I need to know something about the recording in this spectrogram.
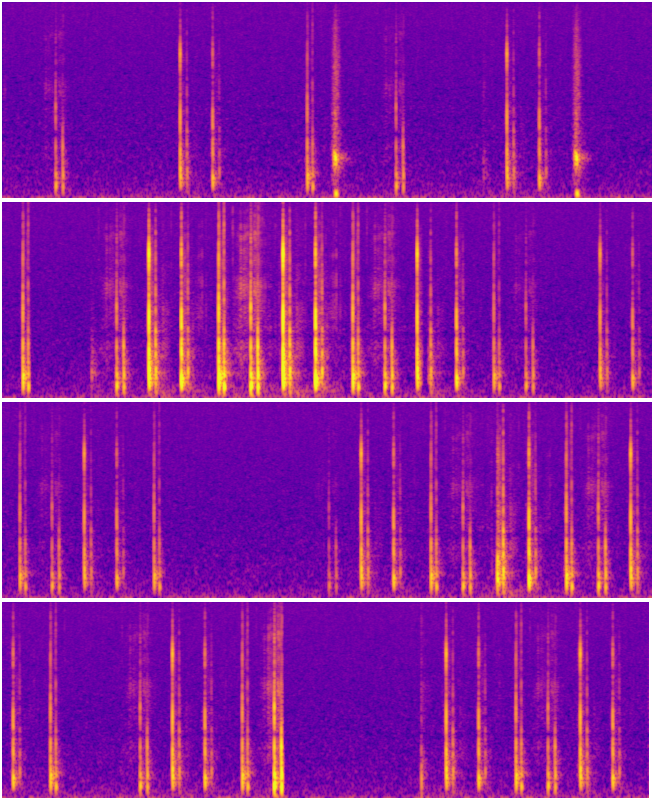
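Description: Light footsteps patter quickly in short bursts.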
